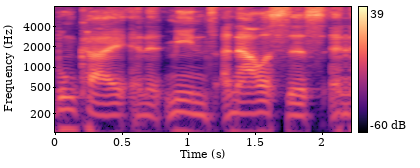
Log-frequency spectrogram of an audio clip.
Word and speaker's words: bunkai: Well, yeah, because it sounds like bunk and uh and you're supposed to be pronounced boonkai and it means analysis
